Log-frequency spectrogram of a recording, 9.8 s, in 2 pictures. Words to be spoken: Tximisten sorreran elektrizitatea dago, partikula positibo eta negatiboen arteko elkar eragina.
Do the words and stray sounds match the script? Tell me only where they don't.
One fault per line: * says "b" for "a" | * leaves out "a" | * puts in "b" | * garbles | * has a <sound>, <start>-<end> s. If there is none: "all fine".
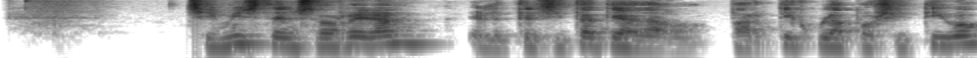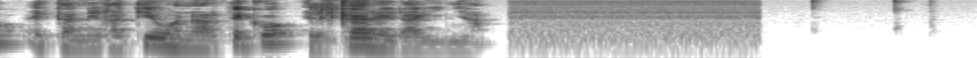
all fine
